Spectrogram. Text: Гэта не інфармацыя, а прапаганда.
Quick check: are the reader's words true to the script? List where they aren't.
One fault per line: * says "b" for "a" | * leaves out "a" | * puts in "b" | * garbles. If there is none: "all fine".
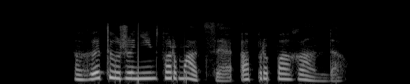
* puts in "ўжо"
